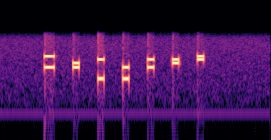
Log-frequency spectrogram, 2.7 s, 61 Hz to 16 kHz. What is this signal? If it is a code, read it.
Multi-frequency trunk signalling (R1, as on North American trunks), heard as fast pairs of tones, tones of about 60 ms, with hum. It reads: KP 67290 ST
